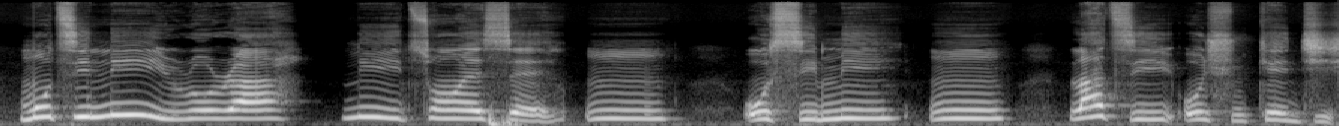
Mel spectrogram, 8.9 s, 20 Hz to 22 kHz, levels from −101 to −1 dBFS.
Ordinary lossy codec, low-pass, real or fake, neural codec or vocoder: none; none; real; none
